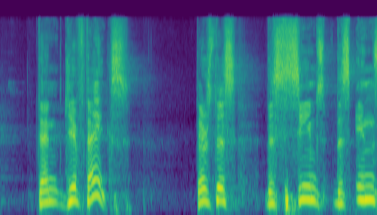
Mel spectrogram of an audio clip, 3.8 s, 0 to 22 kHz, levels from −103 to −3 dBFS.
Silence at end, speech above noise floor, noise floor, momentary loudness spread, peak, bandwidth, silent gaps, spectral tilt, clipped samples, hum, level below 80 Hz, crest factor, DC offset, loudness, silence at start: 0 s; 48 dB; -67 dBFS; 11 LU; -4 dBFS; 16.5 kHz; none; -3.5 dB/octave; under 0.1%; none; -56 dBFS; 18 dB; under 0.1%; -20 LUFS; 0.4 s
